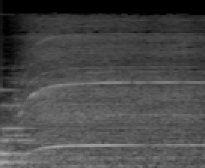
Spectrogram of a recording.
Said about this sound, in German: Puccini ist ein kleiner Roboter, eine elektronische Reinigungsfachkraft auf Rädern mit Lappen, Bürsten und einem eingebauten Staubsauger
